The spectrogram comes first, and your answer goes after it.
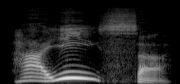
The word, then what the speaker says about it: Raíssa: Por que será que a palavra de cima não possui acento pronúncia é diferente e a palavra abaixo possui o acento agudo e também né Tem uma pronúncia diferente da de cima é Raíssa e o outro é Raissa vamos a diferença Olha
